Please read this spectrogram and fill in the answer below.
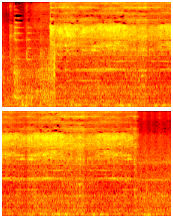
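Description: Flat hand file held against a steel spur gear turning in a metal lathe, giving a steady rasping hiss from about a second in until near the end, over the lathe's running.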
